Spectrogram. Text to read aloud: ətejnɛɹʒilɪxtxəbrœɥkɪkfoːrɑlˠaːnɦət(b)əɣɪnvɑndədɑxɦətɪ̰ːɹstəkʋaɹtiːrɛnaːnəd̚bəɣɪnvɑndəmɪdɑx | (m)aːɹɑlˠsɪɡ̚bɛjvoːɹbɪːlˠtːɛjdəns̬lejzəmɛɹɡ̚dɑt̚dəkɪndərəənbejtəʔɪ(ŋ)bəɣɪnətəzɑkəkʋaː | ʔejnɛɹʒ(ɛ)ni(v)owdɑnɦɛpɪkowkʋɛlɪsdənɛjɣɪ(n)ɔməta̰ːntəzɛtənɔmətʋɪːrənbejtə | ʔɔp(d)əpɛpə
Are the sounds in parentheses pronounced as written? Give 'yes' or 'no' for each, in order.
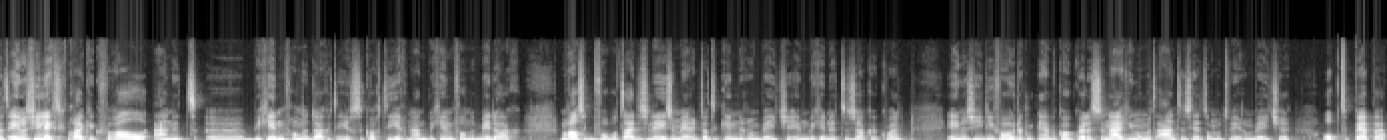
yes, yes, no, no, yes, no, no

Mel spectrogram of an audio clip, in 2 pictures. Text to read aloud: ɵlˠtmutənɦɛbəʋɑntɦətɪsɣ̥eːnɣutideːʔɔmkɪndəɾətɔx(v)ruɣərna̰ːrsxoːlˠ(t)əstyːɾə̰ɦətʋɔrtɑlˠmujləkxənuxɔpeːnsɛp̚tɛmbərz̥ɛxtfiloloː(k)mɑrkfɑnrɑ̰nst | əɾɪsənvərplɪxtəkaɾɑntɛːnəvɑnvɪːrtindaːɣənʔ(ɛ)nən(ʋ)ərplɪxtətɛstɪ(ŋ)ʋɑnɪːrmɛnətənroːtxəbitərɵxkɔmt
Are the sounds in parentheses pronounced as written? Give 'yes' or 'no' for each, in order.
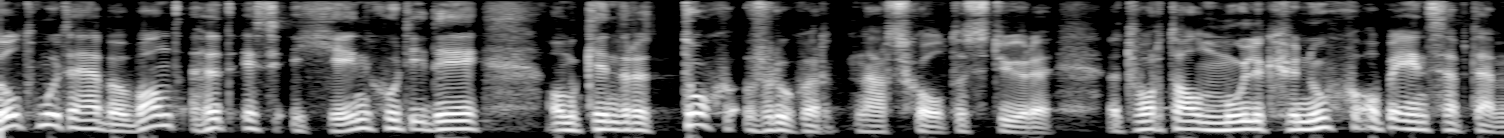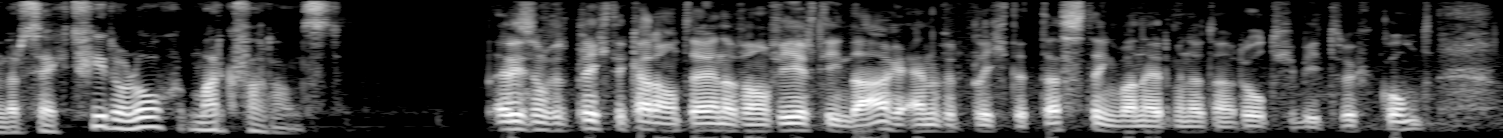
yes, yes, no, yes, no, yes

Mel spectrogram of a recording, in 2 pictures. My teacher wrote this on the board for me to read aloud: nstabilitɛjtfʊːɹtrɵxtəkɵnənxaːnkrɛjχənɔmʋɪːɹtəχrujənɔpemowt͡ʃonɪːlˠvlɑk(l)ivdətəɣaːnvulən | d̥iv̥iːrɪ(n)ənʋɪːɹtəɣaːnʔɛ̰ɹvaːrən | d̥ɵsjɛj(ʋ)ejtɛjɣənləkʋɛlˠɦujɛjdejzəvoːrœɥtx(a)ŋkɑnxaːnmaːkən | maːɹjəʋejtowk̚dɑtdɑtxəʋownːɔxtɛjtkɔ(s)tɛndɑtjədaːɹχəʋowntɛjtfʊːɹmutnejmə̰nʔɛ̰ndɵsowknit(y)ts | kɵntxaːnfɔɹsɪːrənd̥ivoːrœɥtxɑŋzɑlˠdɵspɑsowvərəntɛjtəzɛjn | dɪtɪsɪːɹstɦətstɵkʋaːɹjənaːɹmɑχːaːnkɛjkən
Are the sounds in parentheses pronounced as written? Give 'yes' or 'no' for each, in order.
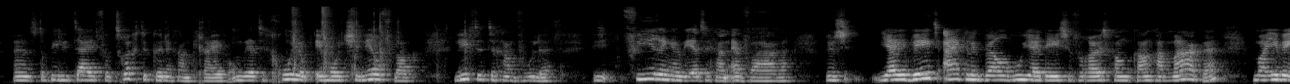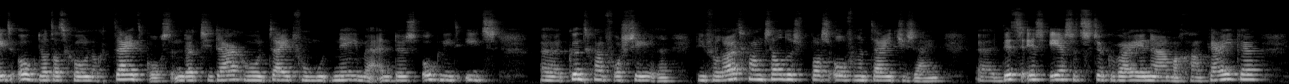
yes, no, yes, no, yes, no

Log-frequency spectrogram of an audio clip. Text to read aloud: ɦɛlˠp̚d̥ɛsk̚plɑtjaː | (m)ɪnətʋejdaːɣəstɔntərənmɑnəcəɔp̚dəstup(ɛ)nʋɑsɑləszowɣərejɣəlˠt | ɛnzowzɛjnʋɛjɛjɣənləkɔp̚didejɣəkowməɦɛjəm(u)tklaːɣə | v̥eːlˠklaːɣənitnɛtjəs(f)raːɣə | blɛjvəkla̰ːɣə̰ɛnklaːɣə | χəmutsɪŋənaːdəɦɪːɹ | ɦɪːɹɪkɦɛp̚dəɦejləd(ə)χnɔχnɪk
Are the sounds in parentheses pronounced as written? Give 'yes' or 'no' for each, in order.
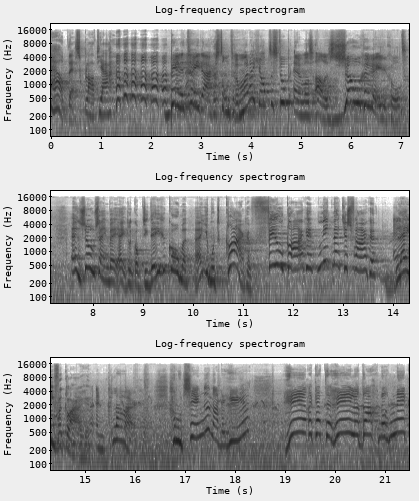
no, yes, yes, yes, no

